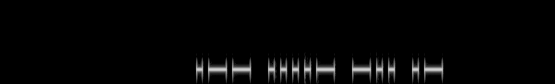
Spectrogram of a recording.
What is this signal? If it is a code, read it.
Morse code, heard as a keyed tone, about 20 wpm, 700 Hz. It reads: W4DA
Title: USA Call Signs - 4 Characters - Repeated 2x - 20wpm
